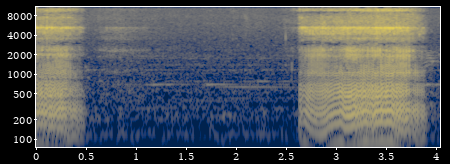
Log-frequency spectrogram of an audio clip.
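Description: Two loud, deep, wavering rumbling breaths separated by a quiet pause; a large animal snoring.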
